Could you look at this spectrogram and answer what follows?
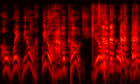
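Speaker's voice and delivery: hammed-up dawning alarm; mock panicked realization. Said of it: "You're like".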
